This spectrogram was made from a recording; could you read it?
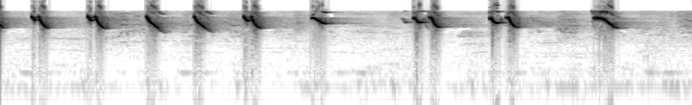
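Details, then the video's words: Pet criollo canary repeating loud, falling whistled notes, about two per second in steady pulses, over a faint low hum. "AUDIO para ALEGRAR a nuestro CANARIOS CRIOLLO, bastos, finos, criollos"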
